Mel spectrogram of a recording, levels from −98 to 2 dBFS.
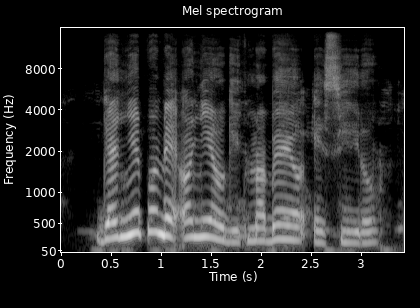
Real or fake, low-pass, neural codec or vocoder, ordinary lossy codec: fake; 14.4 kHz; codec, 44.1 kHz, 3.4 kbps, Pupu-Codec; none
